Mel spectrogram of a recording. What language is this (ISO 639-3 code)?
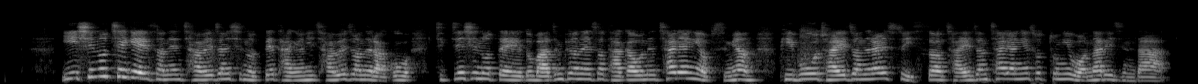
kor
